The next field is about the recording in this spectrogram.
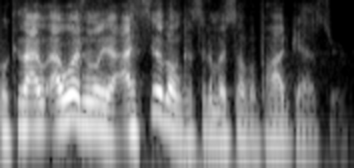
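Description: A man with an American accent at a very fast pace. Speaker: sports fan podcaster. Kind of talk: casual chat.

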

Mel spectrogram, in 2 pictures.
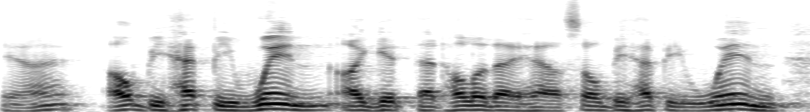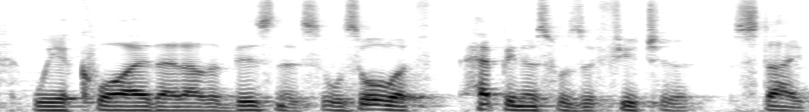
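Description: A man with an Australian accent talks at a fairly quick pace and medium pitch, with fairly even intonation. The background is quiet. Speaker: former business executive and humanitarian. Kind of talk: interview.

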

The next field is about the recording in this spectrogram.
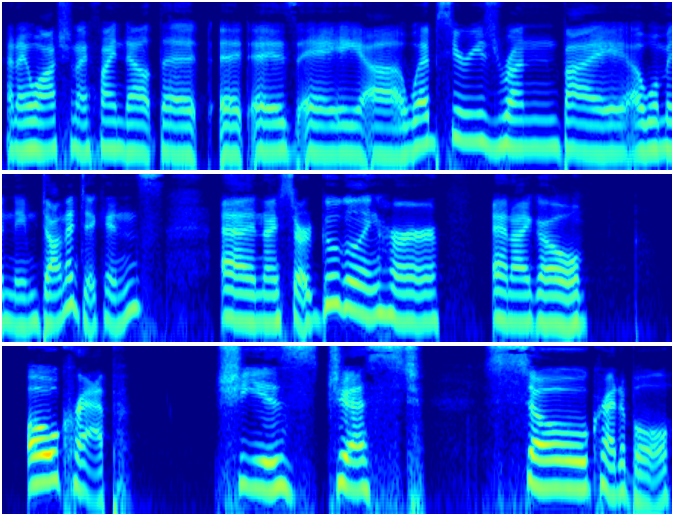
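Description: A woman with a medium-pitched voice speaks at a fairly slow pace with ordinary pitch variation, her sound dry and close with no echo against a quiet background. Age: 20s. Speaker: podcast co-host. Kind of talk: casual chat. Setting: studio. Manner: animated.

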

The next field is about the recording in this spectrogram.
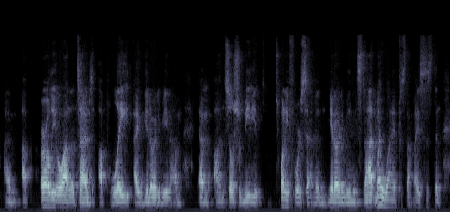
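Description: A man with a Long Island accent talks at a fairly quick pace. His voice has a fairly low pitch and a dark, mellow tone. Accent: New York (Long Island). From Long Island, New York. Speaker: voice actor and podcast host. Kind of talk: casual chat. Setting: remote call from a holiday resort. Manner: animated.

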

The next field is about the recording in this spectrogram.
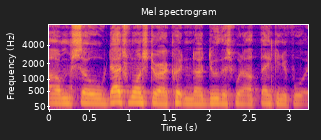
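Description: A man with an American accent, somewhat breathy, at a fairly high pitch and a fairly quick pace. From Long Island, New York. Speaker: podcast host and insurance agent. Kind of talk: podcast interview. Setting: studio, in person.

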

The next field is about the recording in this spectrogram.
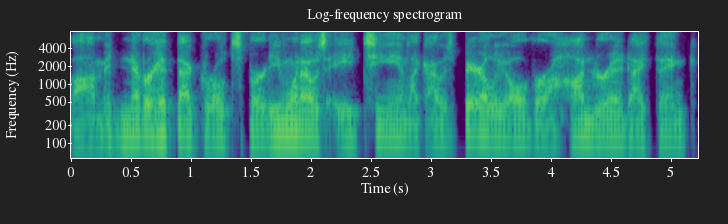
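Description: Recorded in a dry, close sound with no echo against a quiet background, a man with a Canadian accent has an ordinary speaking voice, talking at a fairly quick pace and fairly low pitch. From Canada. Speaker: professional wrestler. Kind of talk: podcast interview.

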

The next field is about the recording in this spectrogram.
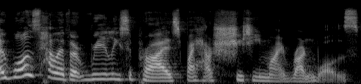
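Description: With an Australian accent, a woman speaks at a moderate pace in a bright, sharp tone on a very clean recording with a silent background. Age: 40s. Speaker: podcast co-host. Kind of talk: casual chat.

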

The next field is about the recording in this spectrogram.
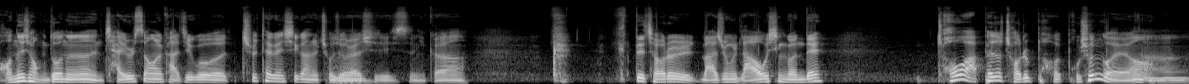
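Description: A man speaks at a fairly slow pace with lively intonation. His pitch is medium. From Seoul, South Korea. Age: 30s. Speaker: choreographer. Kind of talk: life-story interview. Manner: halting.

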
